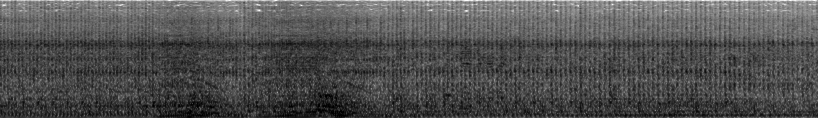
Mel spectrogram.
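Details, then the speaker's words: Isuzu Panther diesel after rebuild for blow-by caused by coolant loss, with cast liners and old pistons: even, steady clatter swelling briefly on blips and settling back smoothly; healthy, no smoke, oil filler breathing fine. "Lur, untuk suara mesinnya seperti ini menggunakan liner cor dan sefer lama itu kita gas-gas ya. Lihat dengar suaranya. Halus ya suaranya."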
